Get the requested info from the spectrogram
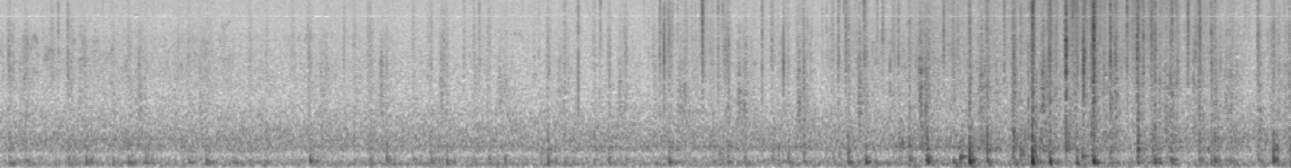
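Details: Dressage schooling by a big black Percheron/Thoroughbred gelding, seven years old: muffled, uneven hoof thuds around a hundred per minute, quiet at first and becoming crisper and louder from about eight seconds on, with low rumbling underneath.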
